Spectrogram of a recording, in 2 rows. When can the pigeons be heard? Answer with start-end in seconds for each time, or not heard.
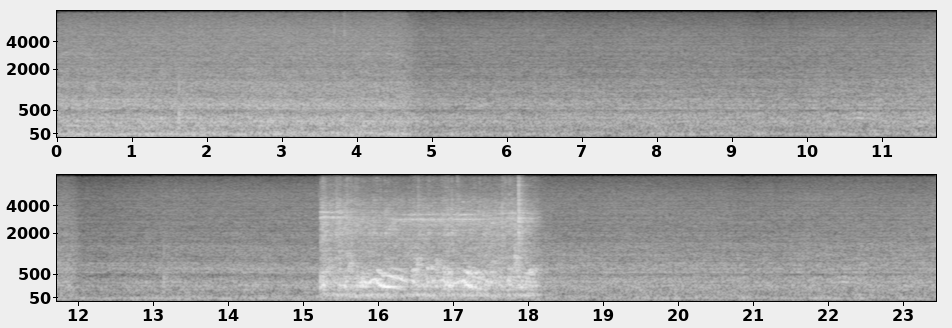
15.2-18.1.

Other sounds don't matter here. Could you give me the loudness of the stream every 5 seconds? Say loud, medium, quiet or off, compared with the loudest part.
loud, medium, medium, medium, medium.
